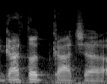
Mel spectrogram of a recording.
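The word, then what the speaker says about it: Gatotkaca: time I MLB honestly I just say gatot katcha ah okay gatot katcha okay I was wondering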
